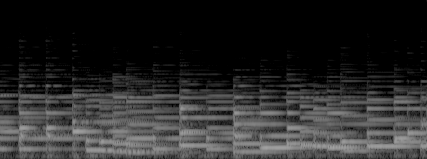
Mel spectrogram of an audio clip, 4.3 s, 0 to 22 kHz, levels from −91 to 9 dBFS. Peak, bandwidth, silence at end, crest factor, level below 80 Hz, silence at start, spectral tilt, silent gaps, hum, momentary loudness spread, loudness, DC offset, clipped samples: -22 dBFS; 6.6 kHz; 0 s; 12 dB; -64 dBFS; 0 s; -9 dB/octave; none; none; 3 LU; -35 LUFS; under 0.1%; under 0.1%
